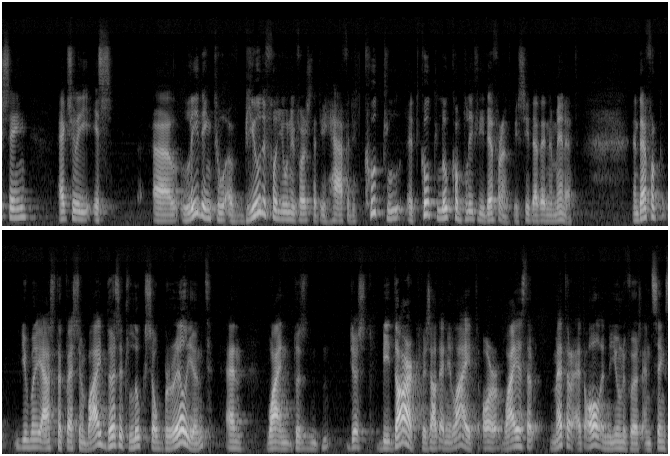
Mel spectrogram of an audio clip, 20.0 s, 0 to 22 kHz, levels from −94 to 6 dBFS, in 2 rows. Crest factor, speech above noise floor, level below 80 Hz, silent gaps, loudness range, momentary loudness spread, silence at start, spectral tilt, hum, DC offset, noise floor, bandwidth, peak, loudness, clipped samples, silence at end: 22 dB; 35 dB; -70 dBFS; none; 7 LU; 14 LU; 0 s; -6.5 dB/octave; none; under 0.1%; -63 dBFS; 13 kHz; -4 dBFS; -27 LUFS; under 0.1%; 0 s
